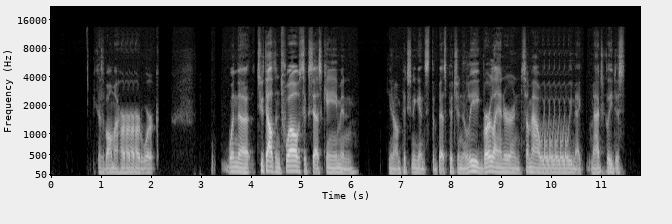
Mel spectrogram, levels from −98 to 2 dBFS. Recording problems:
audio stuttering; at 1.5 s and at 10 s

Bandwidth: 13.5 kHz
